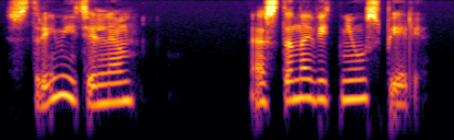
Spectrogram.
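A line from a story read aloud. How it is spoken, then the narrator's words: Wry snort. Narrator (Russian): хмыкнул жених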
